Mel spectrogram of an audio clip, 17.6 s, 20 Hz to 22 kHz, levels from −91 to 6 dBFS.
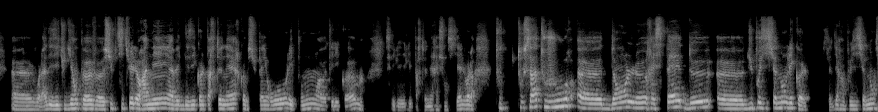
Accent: French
